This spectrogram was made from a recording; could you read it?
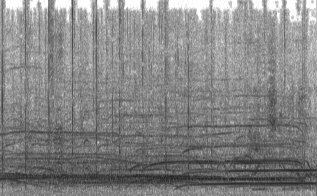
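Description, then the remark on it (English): A crowd of young students at a drum major academy whoops and cheers continuously from the sidelines for other squads as groups are eliminated in a daily marching competition, with high rising and falling shouts layered over a steady, loud roar of excited chatter. “As groups are eliminated, they whoop and cheer from the sidelines for the others.”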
